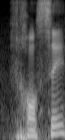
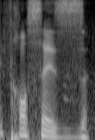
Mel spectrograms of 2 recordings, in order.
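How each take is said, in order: First: "français" ending on an open vowel, final s silent; masculine ending. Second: "française" with a clearly sounded final z; feminine ending. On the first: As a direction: say "français" with no consonant at the end. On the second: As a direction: let "française" end on a held, buzzing z. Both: Shown as a demonstration. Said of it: "la prononciation est différente".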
